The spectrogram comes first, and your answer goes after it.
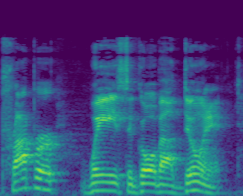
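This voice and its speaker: This is a normal speaking voice from a man at medium pitch. His intonation is lively. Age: 50s. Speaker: trading card investing YouTuber. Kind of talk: tutorial. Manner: casual, repetitive, conversational.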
